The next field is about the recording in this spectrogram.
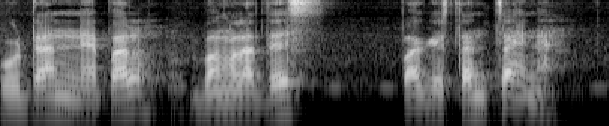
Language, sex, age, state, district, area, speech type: Nepali, male, 60+, West Bengal, Darjeeling, rural, spontaneous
